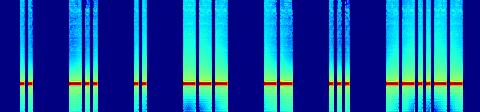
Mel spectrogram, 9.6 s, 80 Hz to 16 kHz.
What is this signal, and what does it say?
Morse code, heard as a keyed tone, about 15 wpm, spaced as for 8 wpm, 1000 Hz. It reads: IDIOMS,
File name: qotdfiles / 8wpm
